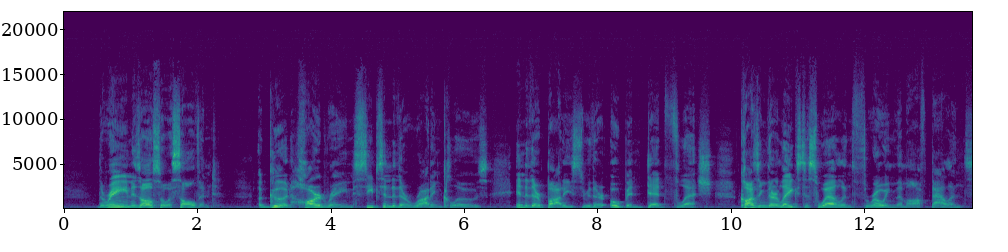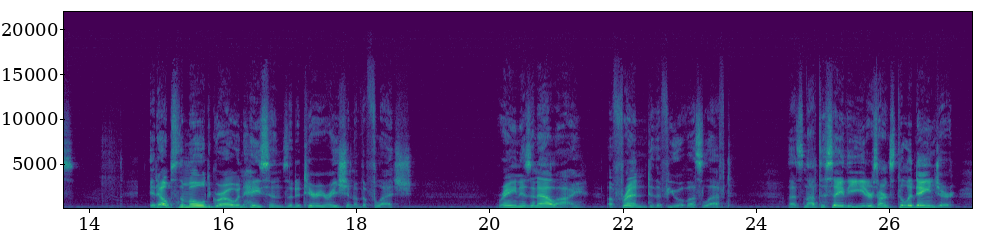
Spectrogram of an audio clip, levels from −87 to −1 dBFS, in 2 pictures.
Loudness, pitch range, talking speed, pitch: -34 LUFS, 90-130 Hz, 150 wpm, 110 Hz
